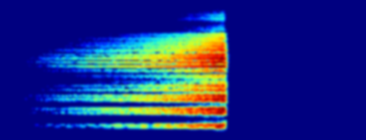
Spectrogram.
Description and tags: fadein choir
A simple EQ'ed Sytrus choir fading in.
